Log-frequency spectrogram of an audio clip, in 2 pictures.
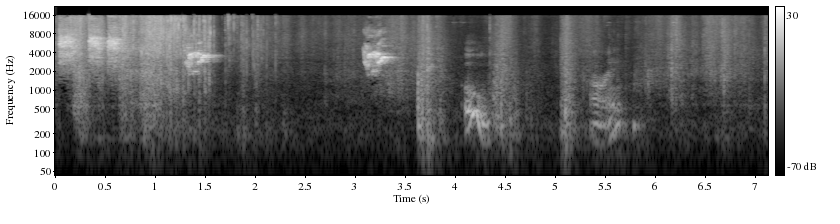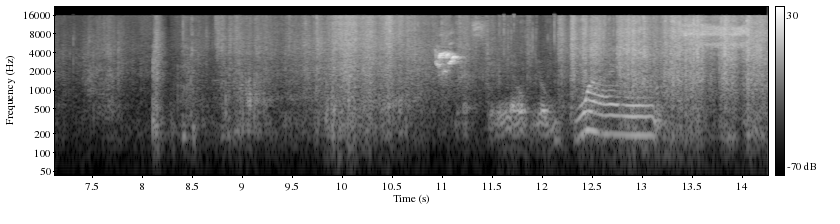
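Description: Plastic wrapping and tissue paper crinkle and rustle in someone's hands.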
